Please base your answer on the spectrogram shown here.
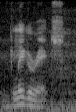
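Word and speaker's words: Gligorić: And you may know this person as Gligoric. And I've heard in one of the videos, Kasparov, Gary Kasparov, pronounces it Gligorich.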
